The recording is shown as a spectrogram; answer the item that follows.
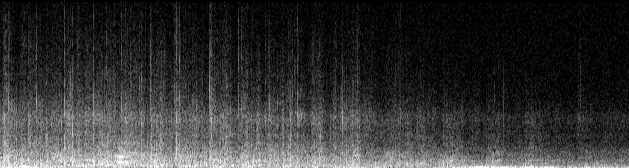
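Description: Applause from a small crowd, many scattered hand claps that thin out and fade over the second half, with a dull low bump about five seconds in.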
